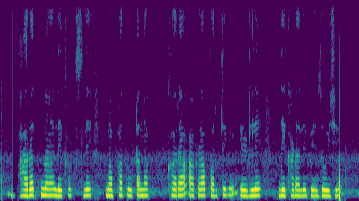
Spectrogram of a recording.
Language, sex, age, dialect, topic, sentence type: Marathi, female, 51-55, Northern Konkan, banking, statement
